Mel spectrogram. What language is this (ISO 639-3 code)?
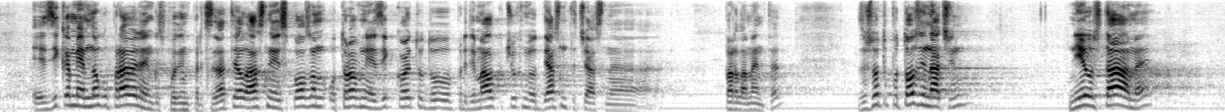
bul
